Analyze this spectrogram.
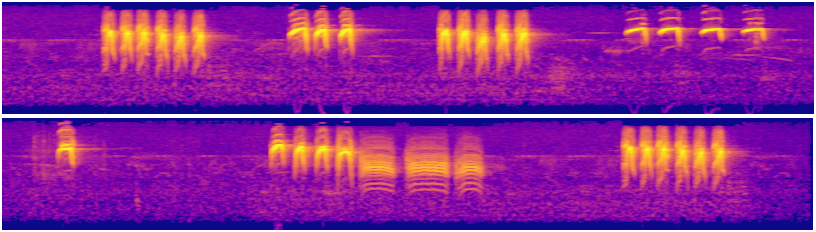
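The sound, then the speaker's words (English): A chickadee repeats only the chicka part of its call: many short bursts of rapid, high, chirpy notes, sung alone in clusters separated by brief pauses. “Chickadees can break this call up into parts. At least, that's what it sounds like to me. So for example, here is just the chicka part.”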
